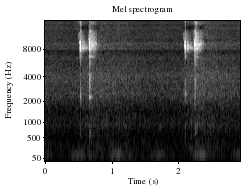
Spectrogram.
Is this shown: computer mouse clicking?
yes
